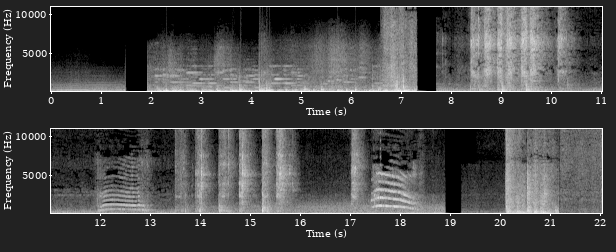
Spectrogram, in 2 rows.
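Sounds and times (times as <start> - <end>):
cat meowing: 11.9 - 13.1, 17.3 - 18.5.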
